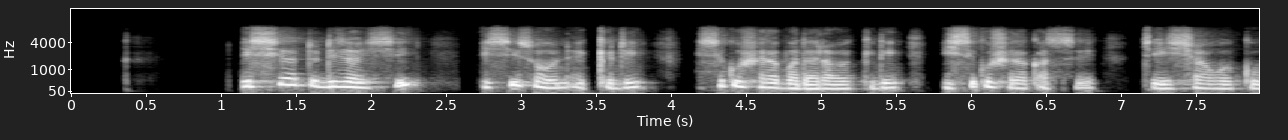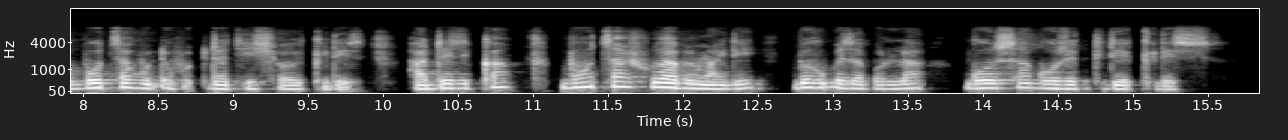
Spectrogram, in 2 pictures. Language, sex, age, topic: Gamo, male, 18-24, agriculture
